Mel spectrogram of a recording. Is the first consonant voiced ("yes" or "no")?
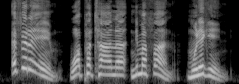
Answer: no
